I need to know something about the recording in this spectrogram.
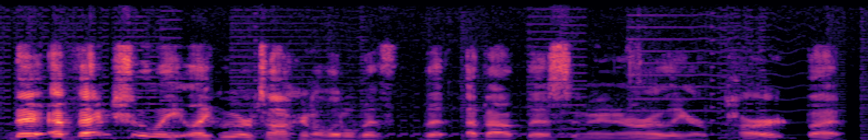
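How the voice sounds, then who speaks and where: A man's voice: mid-range voice, quick pace, muffled recording, faint music behind. A man giving casual commentary on a game in a group chat.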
